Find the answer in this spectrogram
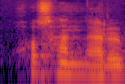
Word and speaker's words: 호산나: 호시아나, 이것이 맞는 발음인데 호시아나가 아람어 발음으로 호산나입니다. 그래서 그들이 호시아나라고 사실 불러야 맞는 일인데 호산나를 불렀습니다.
